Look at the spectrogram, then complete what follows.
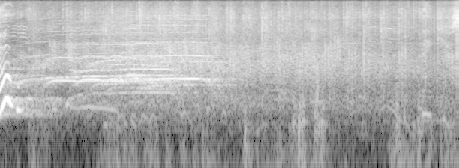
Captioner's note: audience cheers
